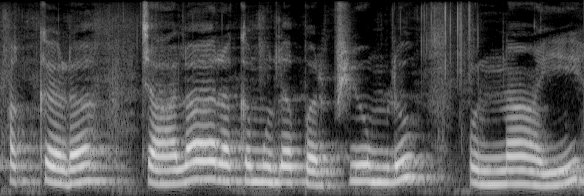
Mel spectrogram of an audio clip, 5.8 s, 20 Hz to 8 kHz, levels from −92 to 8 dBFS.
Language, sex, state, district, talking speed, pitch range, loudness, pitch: Telugu, female, Andhra Pradesh, Sri Satya Sai, 60 wpm, 215-250 Hz, -13 LUFS, 240 Hz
